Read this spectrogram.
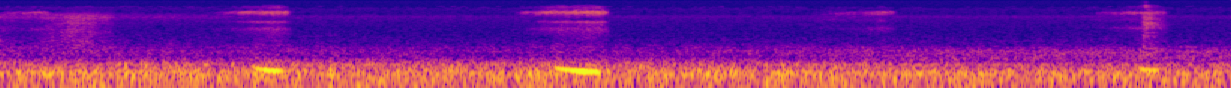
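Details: Soft, regular snuffling snores roughly every two seconds from a sleeping cat, over a steady low background hum.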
